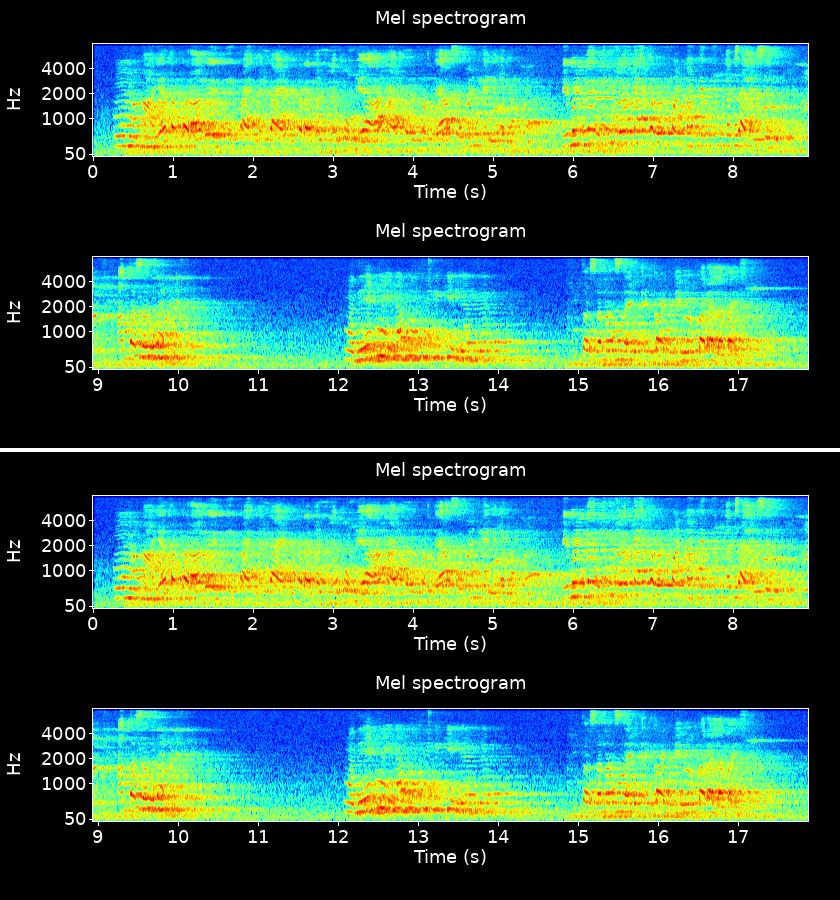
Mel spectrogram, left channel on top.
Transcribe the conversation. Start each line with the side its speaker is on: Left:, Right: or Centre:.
Right: हम्म
Left: नाही आता करालोय मी कायतरी डायट कराय लागलोय बघूया, काय फरक पडतोय. असं म्हटलेली मला मी म्हंटलं,
Right: मध्ये
Left: तुझं काय फरक पडणार नाही. मी तुला चॅलेंज देतो.
Right: <inaudible>
Left: आणि तसंच झालं
Right: मध्ये एक महिना दोन महिने केली असंल.
Left: तसं नसतंय ते, कंटिन्यू करायला पाहिजे.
